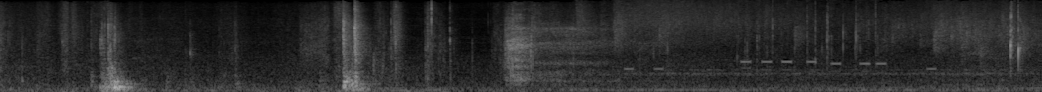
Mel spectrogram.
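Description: Cordless phone keypad beeping as a number is dialled: about ten short single-pitched beeps in a quick run during the second half. Before that come two loud thumps and a softer one.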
